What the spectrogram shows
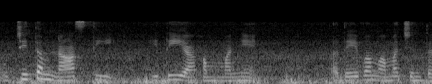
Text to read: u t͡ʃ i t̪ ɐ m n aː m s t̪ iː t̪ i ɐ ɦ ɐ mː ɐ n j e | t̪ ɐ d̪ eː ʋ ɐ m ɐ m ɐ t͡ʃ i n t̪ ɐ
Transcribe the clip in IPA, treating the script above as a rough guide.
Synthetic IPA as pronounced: u t͡ʃ i t̪ ɐ m n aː s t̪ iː t̪ i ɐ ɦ ɐ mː ɐ n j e | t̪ ɐ d̪ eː ʋ ɐ m ɐ m ɐ t͡ʃ i n t̪ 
